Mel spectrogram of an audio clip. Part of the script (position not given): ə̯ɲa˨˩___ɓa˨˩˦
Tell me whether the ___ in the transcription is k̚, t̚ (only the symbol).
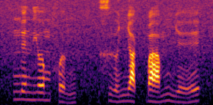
k̚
